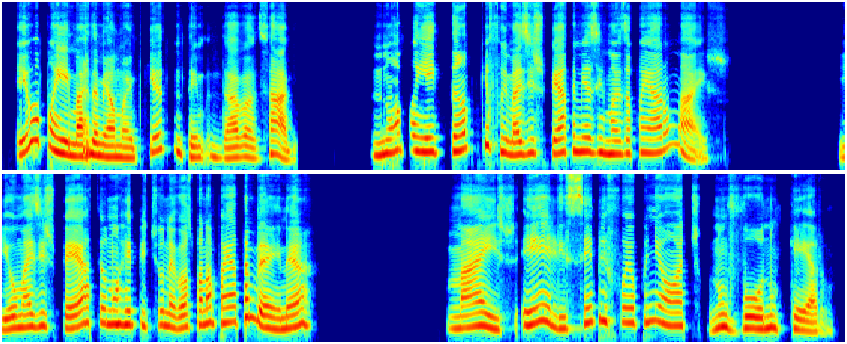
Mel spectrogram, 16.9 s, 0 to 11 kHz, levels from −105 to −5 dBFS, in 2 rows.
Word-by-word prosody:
Eu 450 - +2
apanhei 310 - +4
mais 190 +1 +4
da 215 -2 +5
minha 180 -2 +3
mãe 170 -2 0
porque 260 - -5
não 250 -4 -2
tem 175 -4 -3
dava 170 -1 -3
sabe, 220 +8 -2 0.7
não 220 +5 +2
apanhei 265 -3 +2
tanto, 290 +3 +2
porque 370 +4 0
eu - - -3
fui 255 -8 -1
mais 215 +1 +1
esperta, 240 +2 0
minhas 260 -1 +2
irmãs 225 -2 +2
apanharam 245 +8 -2
mais. - - -6 1.1
E 170 -1 -2
eu 185 +2 +2
mais 205 +1 0
esperta 220 +5 -1
eu - - -1
não 250 0 +4
repeti 245 -2 -1
o - - 0
negócio 205 -1 0
para 245 - +1
não 270 - +3
apanhar 275 +1 0
também, 235 - +2
né. 215 +7 +1 1.4
Mas 195 -1 0
ele 240 -5 +1
sempre 270 - -1
foi 285 -2 -4
apuniódico, 255 -5 -2
"não 190 +8 +1
vou, 185 +2 +2
não 195 +2 +2
quero". 155 -6 -4
225 Hz, 165 wpm, -23 LUFS, 190-260 Hz, 1.4 s, da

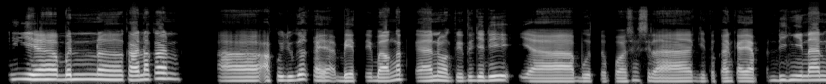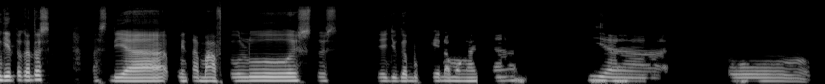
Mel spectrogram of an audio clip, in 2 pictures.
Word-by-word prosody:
Iya, 240 -2 +5 0.3
benar, 230 -1 +5
karena 205 +3 +6
kan, 270 -1 +7 0.5
eee, 175 +1 +1 0.2
aku 170 - -4
juga 205 +5 +2
kayak 180 -2 0
bete 160 +2 -1
banget 195 +8 +2
kan 170 +2 +1
waktu 170 -2 -2
itu, 185 - -6
jadi, 180 +1 +2 0.3
ya, 155 - -1 0.5
butuh 150 -2 -6
proseslah, 150 -1 -2 0.2
gitu 145 -1 -10
kan, 145 - -2
kayak 150 -1 +2
pendinginan, 200 +1 +1
gitu 190 0 -3
kan? 190 - -4
Terus, 210 0 -7 0.4
pas 170 - -19
dia 160 -1 -4 0.5
minta 165 +1 -11
maaf 160 -2 -7
tulus, 175 +1 -5 0.2
terus 170 -1 -17 0.4
dia 165 - -14
juga 160 0 -9
buktiin 165 +1 -15
omongannya. 165 0 -11 0.9
Iya, 185 -2 -9 1.0
betul. 155 -3 -15
170 Hz, 130 wpm, -16 LUFS, 160-190 Hz, 1.0 s, kan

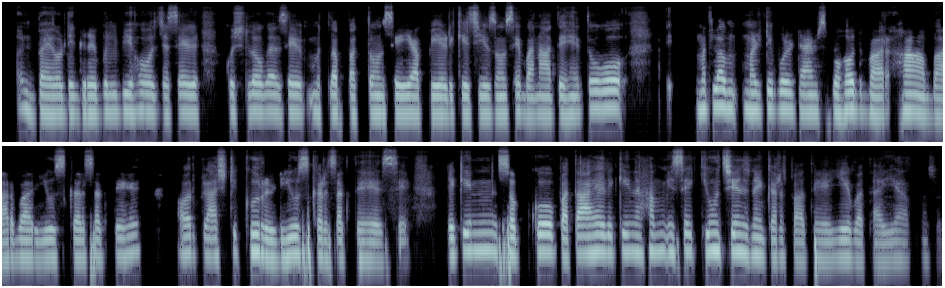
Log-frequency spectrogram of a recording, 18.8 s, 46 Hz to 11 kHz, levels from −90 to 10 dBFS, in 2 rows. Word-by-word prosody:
अ, 170 - -10 0.2
biodegradable 145 +1 0
भी 150 0 0
हो, 150 0 0
जैसे 145 +1 -1 0.3
कुछ 150 -1 -5
लोग 150 0 +1
ऐसे 145 0 +1
मतलब 145 0 -2
पत्तों 140 +1 -1
से 140 - +2
या 140 -1 +4
पेड़ 140 -1 +3
की 140 - +2
चीज़ों 140 0 -1
से 145 - -2
बनाते 135 0 -1
हैं, 140 0 -2
तो 165 0 +3
वो 170 0 +5 0.4
ए, - - -12 0.3
मतलब 165 -1 +2
मल्टीपल 160 +1 +2
टाइम्स 150 -3 -1
बहुत 155 +2 +4
बार 140 0 +2
हाँ, 150 -2 +3
बार-बार 135 +1 -1
यूज 135 +1 0
कर 140 -1 -1
सकते 145 +1 -4
हैं 170 - -3 0.5
और 160 - 0
प्लास्टिक 150 +2 -2
को 175 - +5
रीड्यूस 145 +3 +2
कर 145 -2 0
सकते 135 -1 -4
हैं 130 -1 0
इससे, 120 -3 -3 0.4
लेकिन 185 +4 +1 0.2
सबको 170 +3 +4
पता 165 +3 +4
है 170 +1 +4
लेकिन 175 +1 -2
हम 175 -1 -1
इसे 175 +1 +1
क्यों 180 +1 +3
चेंज 175 -1 +3
नहीं 155 -1 0
कर 140 - -4
पाते 130 0 -4
हैं? 130 0 -4
ये 140 +1 -1
बताइए 125 -1 -7
आप 130 -1 -10
मुझे। 135 - -20
145 Hz, 180 wpm, -22 LUFS, 140-160 Hz, 0.5 s, वो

